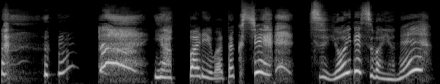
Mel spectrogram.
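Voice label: FEED, Japanese; STG44Mod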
